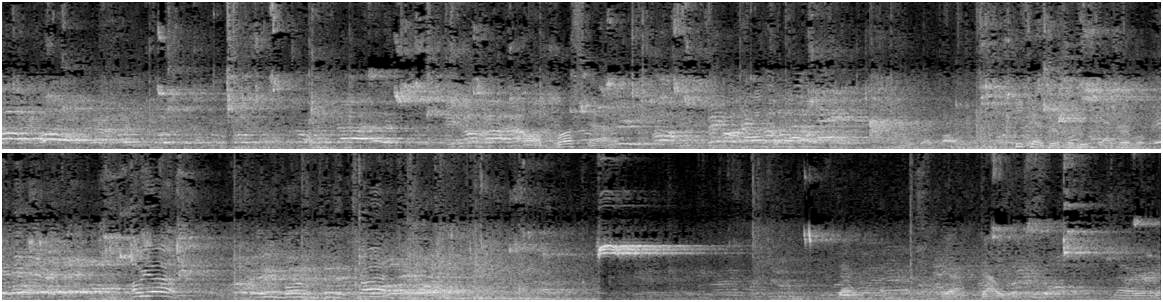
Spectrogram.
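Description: Spectators chatter and call out in an echoing gym.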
